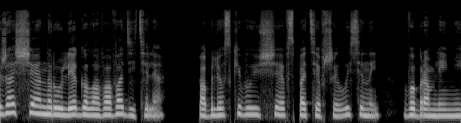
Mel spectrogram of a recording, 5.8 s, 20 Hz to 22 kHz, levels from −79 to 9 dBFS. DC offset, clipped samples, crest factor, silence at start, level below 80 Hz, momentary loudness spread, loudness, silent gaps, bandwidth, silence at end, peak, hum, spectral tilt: under 0.1%; under 0.1%; 14 dB; 0 s; -68 dBFS; 8 LU; -22 LUFS; 2.18-2.48 s; 17 kHz; 0 s; -8 dBFS; none; -6 dB/octave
